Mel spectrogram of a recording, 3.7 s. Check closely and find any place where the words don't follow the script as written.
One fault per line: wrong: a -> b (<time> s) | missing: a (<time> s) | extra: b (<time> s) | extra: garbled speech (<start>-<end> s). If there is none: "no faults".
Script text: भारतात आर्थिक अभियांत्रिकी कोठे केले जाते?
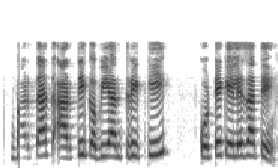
no faults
